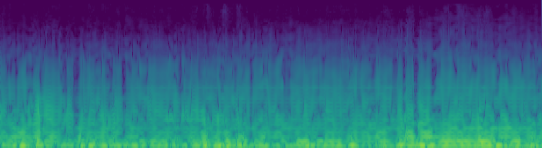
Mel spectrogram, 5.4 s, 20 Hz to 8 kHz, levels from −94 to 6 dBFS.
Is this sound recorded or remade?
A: remade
